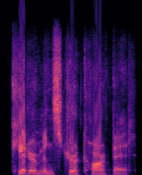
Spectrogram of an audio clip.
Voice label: "Kidderminster carpet", American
